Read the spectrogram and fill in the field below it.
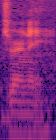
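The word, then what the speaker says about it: JRNE: name is J R NE e and I pronounce it journei um oh wow oh that's awesome um well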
